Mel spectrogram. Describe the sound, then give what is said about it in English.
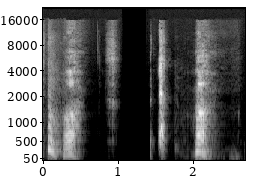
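A stifled sneeze: a few short, sharp breathy bursts with brief pauses between them, the last one the loudest, and no talking around it. “I had a sneeze there.”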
